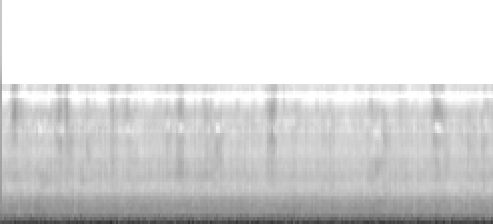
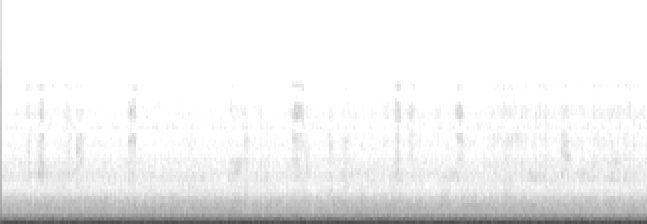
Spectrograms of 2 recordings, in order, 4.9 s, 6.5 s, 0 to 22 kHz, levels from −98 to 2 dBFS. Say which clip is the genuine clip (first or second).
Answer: second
